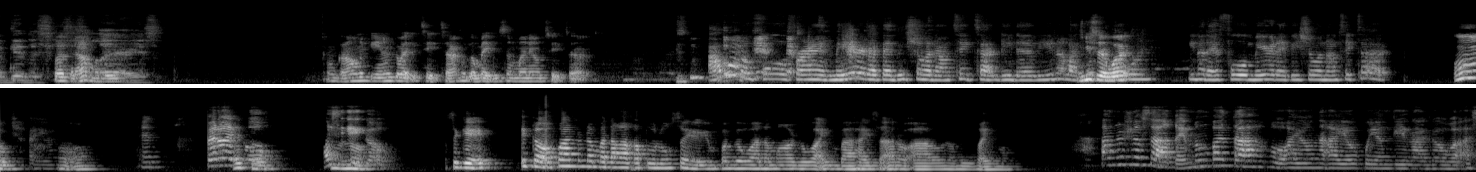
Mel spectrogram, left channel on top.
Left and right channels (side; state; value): both; different; correlation 0.00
